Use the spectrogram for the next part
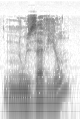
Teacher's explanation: little liaison, final S not pronounced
